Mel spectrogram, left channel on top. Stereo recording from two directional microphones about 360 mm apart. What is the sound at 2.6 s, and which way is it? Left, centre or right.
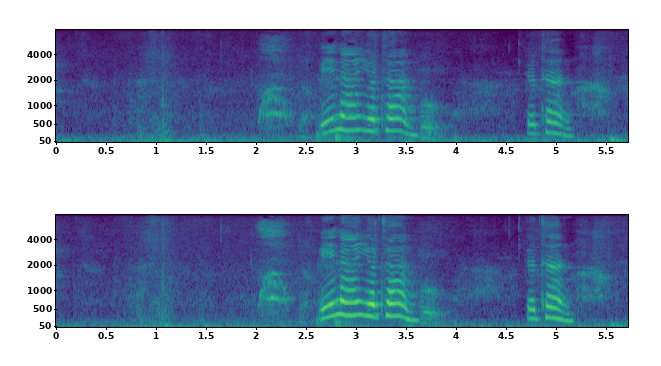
Speech, right.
